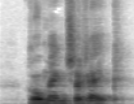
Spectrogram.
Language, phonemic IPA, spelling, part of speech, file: Dutch, /roˈmɛɪnsə rɛɪk/, Romeinse Rijk, proper noun, Nl-Romeinse Rijk.ogg
- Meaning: Roman Empire (an ancient empire based out of the city of Rome, covering vast territories in Europe, Asia and Africa)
